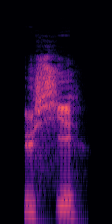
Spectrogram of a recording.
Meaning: second-person plural imperfect subjunctive of avoir
- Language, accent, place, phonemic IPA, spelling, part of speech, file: French, France, Lyon, /y.sje/, eussiez, verb, LL-Q150 (fra)-eussiez.wav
